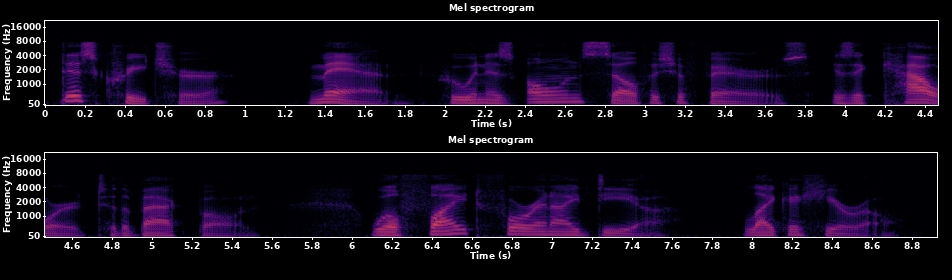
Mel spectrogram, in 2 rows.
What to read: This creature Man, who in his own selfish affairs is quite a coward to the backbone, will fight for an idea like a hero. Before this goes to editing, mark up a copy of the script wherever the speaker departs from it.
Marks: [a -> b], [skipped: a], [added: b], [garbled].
This creature Man, who in his own selfish affairs is [skipped: quite] a coward to the backbone, will fight for an idea like a hero.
